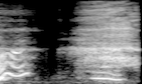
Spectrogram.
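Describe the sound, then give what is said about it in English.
A loud, vocal yawn: a short voiced rise at the start, a brief pause, then a long breathy exhale with a low pitch that slides downward, lasting about a second. “That was another yeller yawn there, buddy?”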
